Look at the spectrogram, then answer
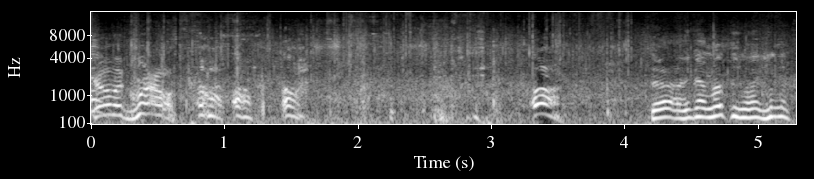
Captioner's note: grurunts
